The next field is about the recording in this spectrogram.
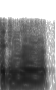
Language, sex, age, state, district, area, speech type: Tamil, male, 18-30, Tamil Nadu, Erode, rural, conversation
